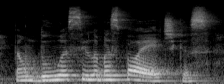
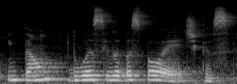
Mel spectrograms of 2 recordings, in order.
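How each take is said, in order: Both takes have the same delivery.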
